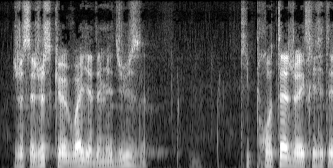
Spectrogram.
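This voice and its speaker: Background music under a man's medium-pitched speech. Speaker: streamer. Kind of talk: let's play commentary. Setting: live stream.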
